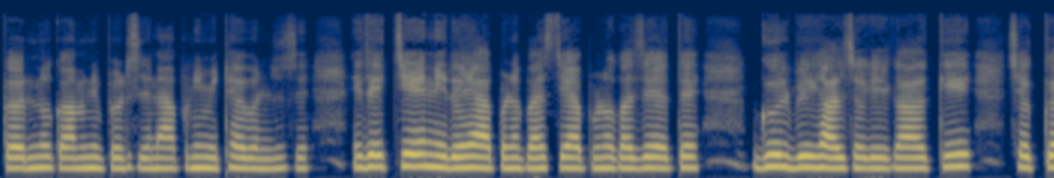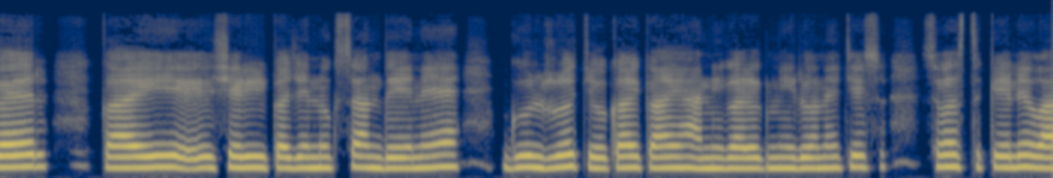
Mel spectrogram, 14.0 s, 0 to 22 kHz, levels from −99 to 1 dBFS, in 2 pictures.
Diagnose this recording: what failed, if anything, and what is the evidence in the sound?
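Nothing failed; no faults heard.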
